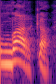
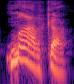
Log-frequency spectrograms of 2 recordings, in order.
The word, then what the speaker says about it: mvarca: Allo stesso modo italiano in barca, siciliano mvarca, perciò marca.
